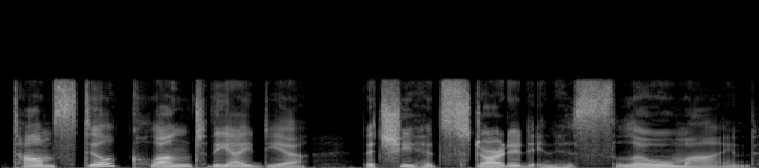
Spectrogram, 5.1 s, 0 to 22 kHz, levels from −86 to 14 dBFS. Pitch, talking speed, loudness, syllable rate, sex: 175 Hz, 165 wpm, -18 LUFS, 3.6 syllables/s, female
